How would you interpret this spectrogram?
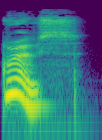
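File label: "gross", British English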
